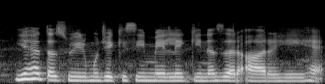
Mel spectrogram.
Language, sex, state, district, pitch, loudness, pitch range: Hindi, female, Haryana, Charkhi Dadri, 175 Hz, -14 LUFS, 170-185 Hz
